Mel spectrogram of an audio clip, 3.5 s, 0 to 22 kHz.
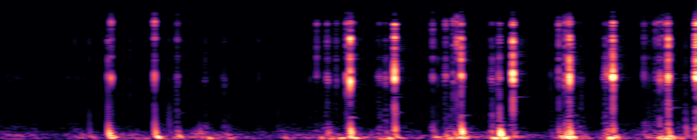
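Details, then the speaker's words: Rebuilt 4-speed pull-chain ceiling fan switch, being tested after reassembly: crisp, distinct clicks as the chain steps through each position; switch repaired correctly, normal clicking. "And as long as you hear it clicking, that's how you know you repaired it correctly."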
